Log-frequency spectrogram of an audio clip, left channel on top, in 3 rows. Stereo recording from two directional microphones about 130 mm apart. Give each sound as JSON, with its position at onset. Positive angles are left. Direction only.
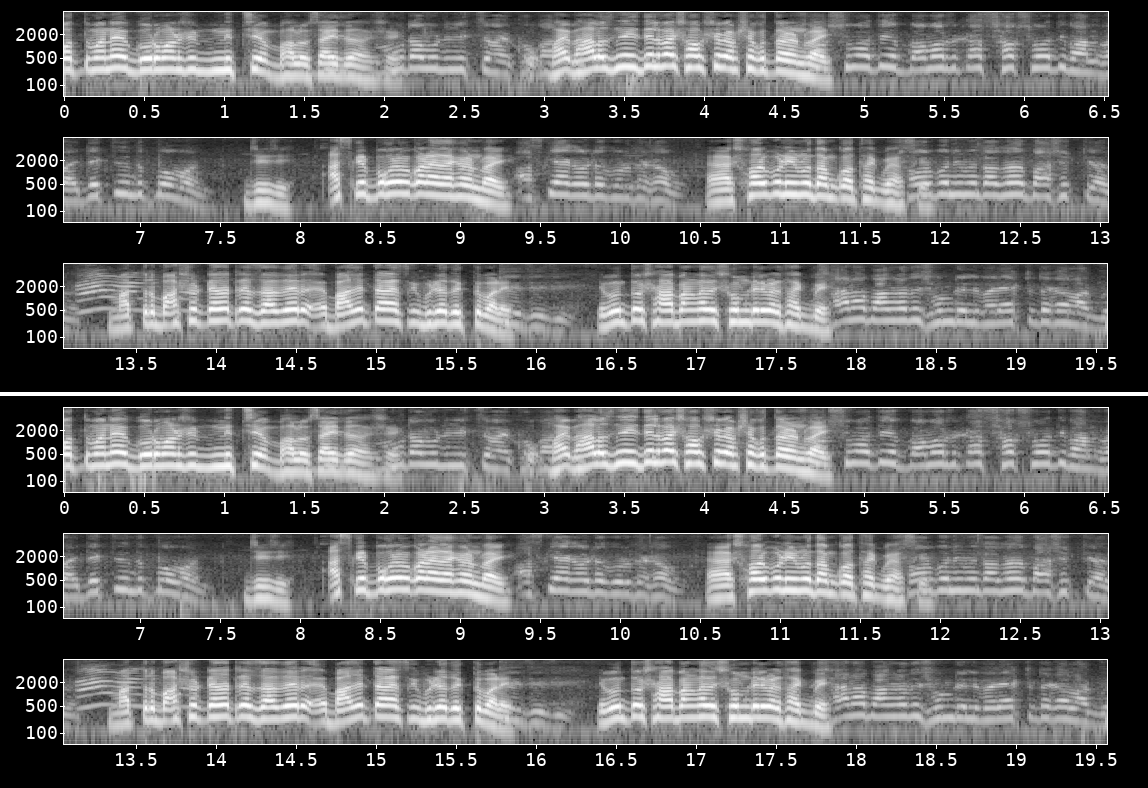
{"t": 0.0, "sound": "speech", "side_deg": 10}
{"t": 2.1, "sound": "speech", "side_deg": -15}
{"t": 3.0, "sound": "speech", "side_deg": 5}
{"t": 4.9, "sound": "speech", "side_deg": -15}
{"t": 7.7, "sound": "speech", "side_deg": 5}
{"t": 9.6, "sound": "speech", "side_deg": -15}
{"t": 10.5, "sound": "speech", "side_deg": 0}
{"t": 11.9, "sound": "speech", "side_deg": -15}
{"t": 13.3, "sound": "speech", "side_deg": 0}
{"t": 17.8, "sound": "speech", "side_deg": -15}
